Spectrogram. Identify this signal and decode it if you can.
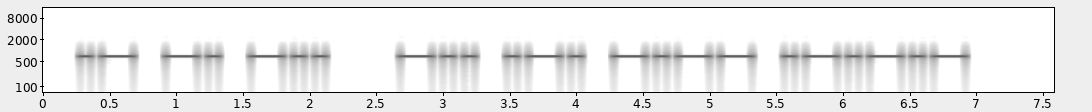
Morse code, heard as a keyed tone, about 15 wpm, 700 Hz. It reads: AND DRY.
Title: Sentences from Top 1500 Words 15wpm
